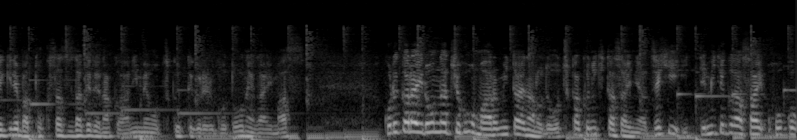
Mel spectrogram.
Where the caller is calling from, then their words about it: Oita, Japan; 私は九州の大分に住む、あ、長浜さんと同じですね。同じ出身ですね。1979年生まれ、中年男性です、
